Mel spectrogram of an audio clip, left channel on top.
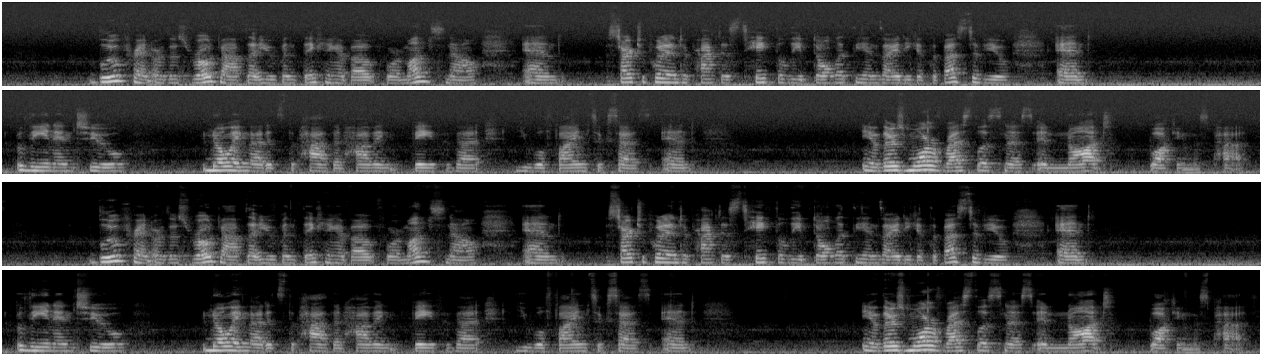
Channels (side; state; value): left; noise; hiss, 14 dB below the sound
